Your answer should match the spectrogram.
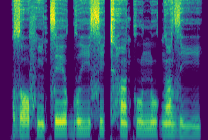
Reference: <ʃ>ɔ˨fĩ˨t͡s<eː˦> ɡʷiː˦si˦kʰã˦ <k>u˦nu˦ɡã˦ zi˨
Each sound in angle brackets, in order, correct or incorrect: incorrect: z, correct, correct

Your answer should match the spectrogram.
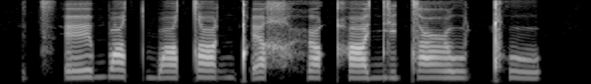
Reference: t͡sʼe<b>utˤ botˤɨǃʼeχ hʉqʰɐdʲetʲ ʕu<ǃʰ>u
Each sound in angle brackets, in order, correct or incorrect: correct, correct

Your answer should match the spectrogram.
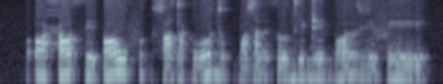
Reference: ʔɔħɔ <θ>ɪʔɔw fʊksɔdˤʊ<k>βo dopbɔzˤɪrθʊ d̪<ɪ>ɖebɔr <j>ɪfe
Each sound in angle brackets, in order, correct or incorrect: correct, correct, incorrect: i, incorrect: ɣ

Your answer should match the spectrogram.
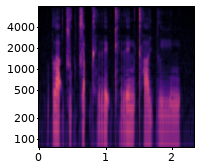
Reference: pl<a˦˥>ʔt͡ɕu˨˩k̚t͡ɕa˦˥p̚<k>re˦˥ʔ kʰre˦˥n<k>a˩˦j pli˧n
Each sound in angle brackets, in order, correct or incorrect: correct, incorrect: kʰ, incorrect: kʰ

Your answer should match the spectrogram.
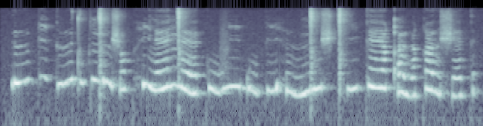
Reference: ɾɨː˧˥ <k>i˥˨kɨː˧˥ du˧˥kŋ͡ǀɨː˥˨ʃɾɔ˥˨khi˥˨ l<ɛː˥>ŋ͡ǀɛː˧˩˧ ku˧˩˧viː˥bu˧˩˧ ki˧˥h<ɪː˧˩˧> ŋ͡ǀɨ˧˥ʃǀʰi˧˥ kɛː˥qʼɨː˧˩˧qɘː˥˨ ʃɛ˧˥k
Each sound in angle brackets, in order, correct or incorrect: correct, incorrect: ɛː˧˥, incorrect: ɨː˧˩˧

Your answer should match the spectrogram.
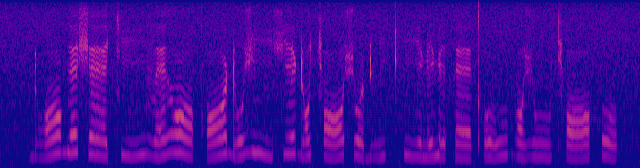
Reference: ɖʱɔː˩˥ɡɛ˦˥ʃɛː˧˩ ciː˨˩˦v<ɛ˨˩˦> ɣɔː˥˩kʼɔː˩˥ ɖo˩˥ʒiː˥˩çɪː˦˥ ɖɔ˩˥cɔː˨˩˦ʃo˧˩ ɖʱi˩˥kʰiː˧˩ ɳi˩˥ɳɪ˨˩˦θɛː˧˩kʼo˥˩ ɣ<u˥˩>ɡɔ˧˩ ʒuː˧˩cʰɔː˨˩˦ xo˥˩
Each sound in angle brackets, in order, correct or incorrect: incorrect: ɛ˩˥, incorrect: u˦˥

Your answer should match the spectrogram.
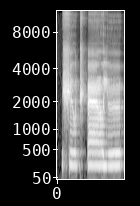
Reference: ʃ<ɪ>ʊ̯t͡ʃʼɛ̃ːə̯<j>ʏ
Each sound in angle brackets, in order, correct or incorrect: correct, correct

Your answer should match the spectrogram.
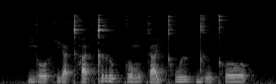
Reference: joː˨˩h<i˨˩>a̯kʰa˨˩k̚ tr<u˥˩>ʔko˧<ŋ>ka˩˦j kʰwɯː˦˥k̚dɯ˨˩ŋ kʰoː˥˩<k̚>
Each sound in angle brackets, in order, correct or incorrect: correct, correct, incorrect: m, correct

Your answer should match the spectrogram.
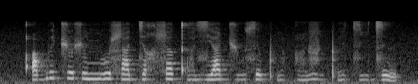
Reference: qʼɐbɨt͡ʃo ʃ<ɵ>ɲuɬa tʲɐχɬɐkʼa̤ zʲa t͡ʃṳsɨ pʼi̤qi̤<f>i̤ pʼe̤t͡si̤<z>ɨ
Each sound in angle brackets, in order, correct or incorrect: correct, incorrect: v, incorrect: d͡z

